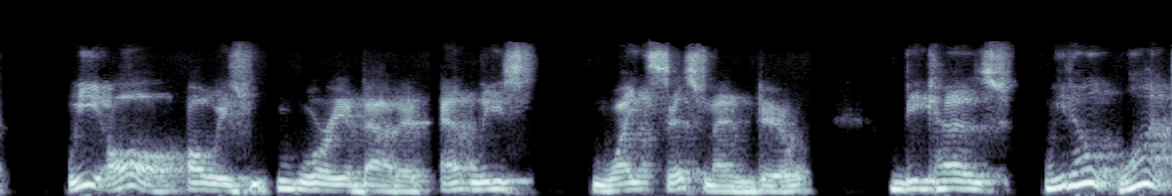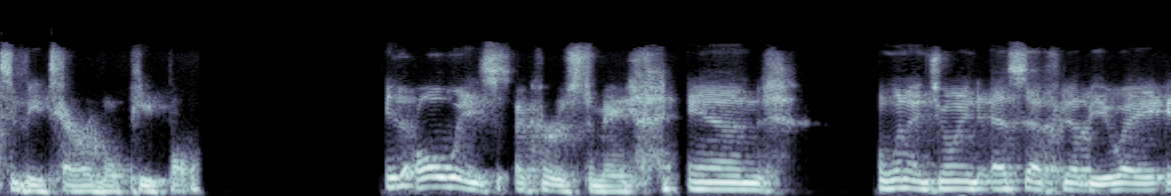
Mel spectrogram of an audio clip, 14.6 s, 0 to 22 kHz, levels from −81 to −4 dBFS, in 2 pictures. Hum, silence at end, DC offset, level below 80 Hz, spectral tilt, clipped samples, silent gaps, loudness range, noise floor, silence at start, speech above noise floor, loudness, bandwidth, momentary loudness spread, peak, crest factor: none; 0 s; under 0.1%; -42 dBFS; -5 dB/octave; under 0.1%; 3.52-3.67 s, 6.35-6.49 s, 8.78-9.68 s, 12.62-12.77 s; 2 LU; under -90 dBFS; 0.4 s; over 76 dB; -14 LUFS; 9.4 kHz; 5 LU; -4 dBFS; 10 dB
